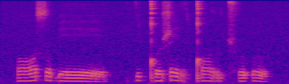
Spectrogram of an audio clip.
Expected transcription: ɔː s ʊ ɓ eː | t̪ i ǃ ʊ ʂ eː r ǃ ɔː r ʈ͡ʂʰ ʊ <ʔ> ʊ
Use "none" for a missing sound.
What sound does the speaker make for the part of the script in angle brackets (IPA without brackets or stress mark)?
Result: ʔ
